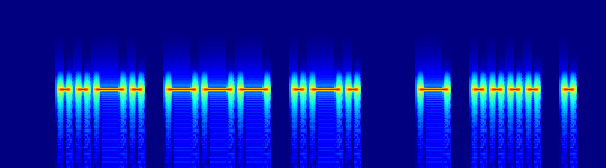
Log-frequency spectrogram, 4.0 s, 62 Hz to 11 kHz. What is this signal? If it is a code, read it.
Morse code, heard as a keyed tone, about 20 wpm, 700 Hz. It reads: FOR THE
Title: Build A Phrase - 2-Word Phrases - 20wpm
